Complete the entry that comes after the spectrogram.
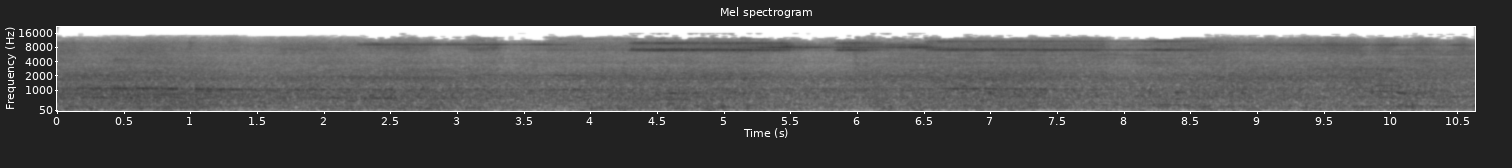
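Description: N700A Shinkansen train pulling into a station, its cars rolling past with a steady rumble. From about two seconds in until near the end, several thin, high-pitched squealing tones come and go as it brakes to a stop.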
